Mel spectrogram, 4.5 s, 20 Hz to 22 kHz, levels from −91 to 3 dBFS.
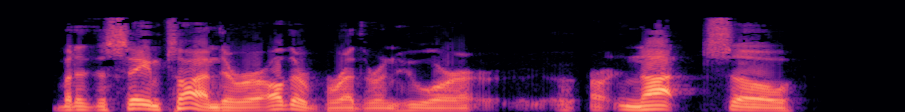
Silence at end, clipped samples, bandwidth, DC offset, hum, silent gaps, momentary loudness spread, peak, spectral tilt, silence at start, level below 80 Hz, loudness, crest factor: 0.55 s; under 0.1%; 11.5 kHz; under 0.1%; none; none; 16 LU; -2 dBFS; -6 dB/octave; 0.3 s; -50 dBFS; -18 LUFS; 16 dB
